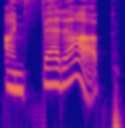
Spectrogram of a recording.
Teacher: I'm fed up is usually spoken with a sharper, tenser intonation.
